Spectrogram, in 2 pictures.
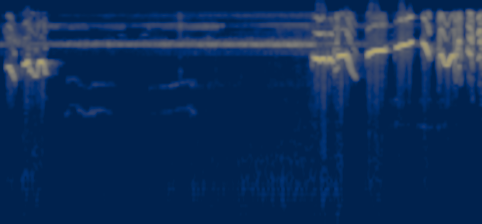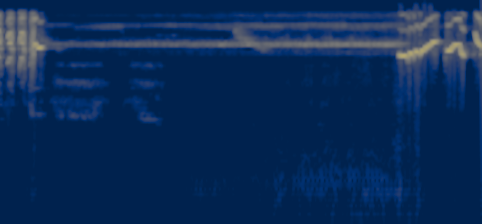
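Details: White-rumped shama lure bird singing its fighting song for training caged birds: brief whistles, then a dense two-second run of varied slurred whistles and chips, a pause, and another burst, over a steady high whine.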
